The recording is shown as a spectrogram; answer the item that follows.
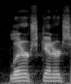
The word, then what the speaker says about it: Lynyrd Skynyrd: Now, pronounced Lynyrd Skynyrd, I had that on cassette.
